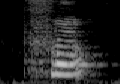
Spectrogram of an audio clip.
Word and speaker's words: font: Font, ça s'écrit F-O-N-T. Et on voit encore qu'il y a N-T. Alors là, le N, on l'entend parce qu'il fait le son on avec le O.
